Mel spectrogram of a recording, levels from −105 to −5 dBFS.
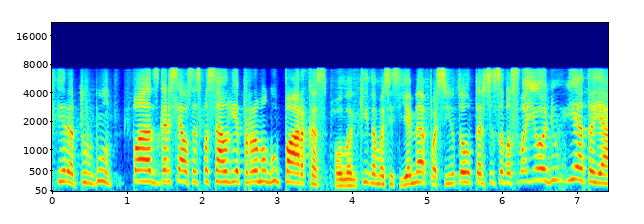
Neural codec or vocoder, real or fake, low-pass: codec, 16 kHz, about 1 kbps, DyCAST, with the encoder's durations; fake; 7.2 kHz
